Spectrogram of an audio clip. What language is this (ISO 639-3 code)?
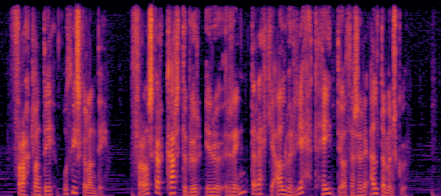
isl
